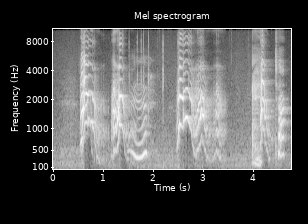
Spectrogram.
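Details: Jack Russell terrier puppies at three and a half weeks old, from a litter, vocalising in a room: strained yelping whines with wavering, rising-and-falling pitch, in four bursts over a quiet background.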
